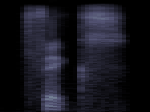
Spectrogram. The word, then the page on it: fix: British English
